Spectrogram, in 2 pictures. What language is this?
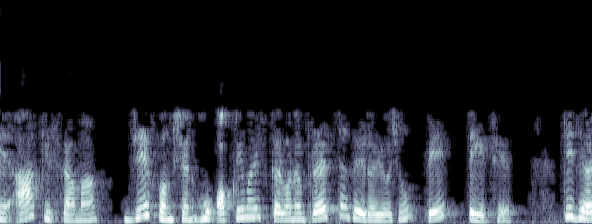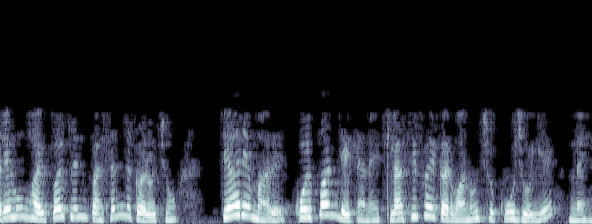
Gujarati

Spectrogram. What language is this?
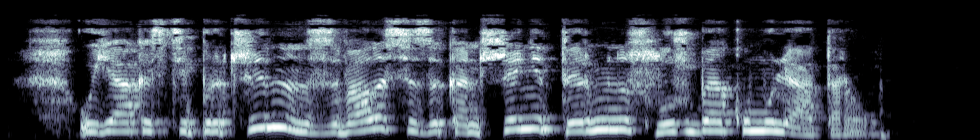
Belarusian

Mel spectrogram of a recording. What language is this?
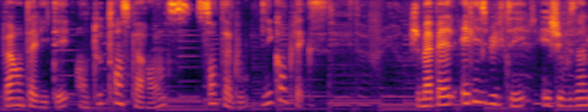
French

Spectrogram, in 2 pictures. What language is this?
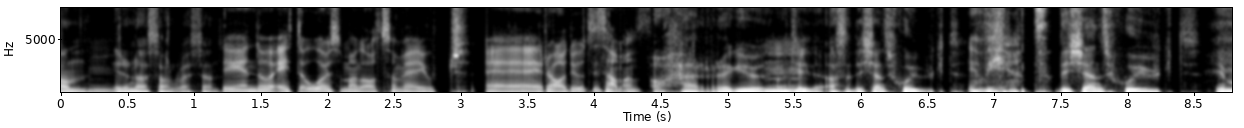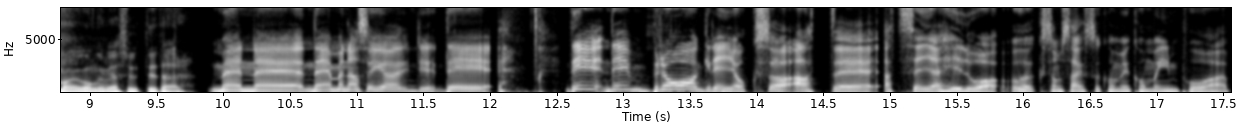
Swedish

